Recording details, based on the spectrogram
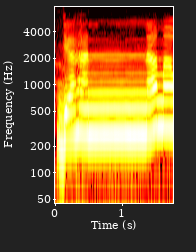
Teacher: ada gunnah karena ada nun yang bertasydid dibacanya berdengung ya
